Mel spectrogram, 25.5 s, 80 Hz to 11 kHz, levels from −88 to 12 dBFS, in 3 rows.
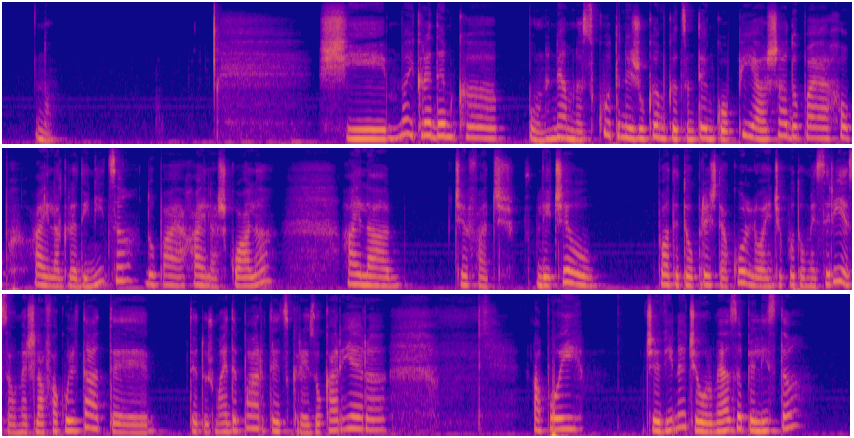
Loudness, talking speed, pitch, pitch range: -25 LUFS, 135 wpm, 215 Hz, 190-240 Hz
